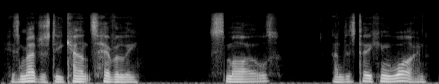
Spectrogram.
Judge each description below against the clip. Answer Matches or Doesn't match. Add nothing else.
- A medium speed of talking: Doesn't match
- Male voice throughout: Matches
